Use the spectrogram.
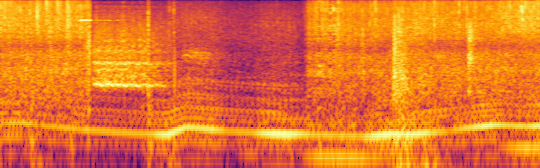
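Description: Car engine in L.A. Noire, a steady rumbling drone that rises and dips in pitch as the vehicle drives, with brief skids and street noise mixed in.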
